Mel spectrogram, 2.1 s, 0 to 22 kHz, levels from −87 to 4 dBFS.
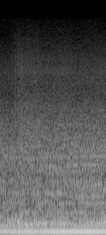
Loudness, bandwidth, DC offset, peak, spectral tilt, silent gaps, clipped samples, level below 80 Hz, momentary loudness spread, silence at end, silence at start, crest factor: -21 LUFS; 9 kHz; under 0.1%; -8 dBFS; -7 dB/octave; none; under 0.1%; -20 dBFS; 2 LU; 0 s; 0 s; 10 dB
